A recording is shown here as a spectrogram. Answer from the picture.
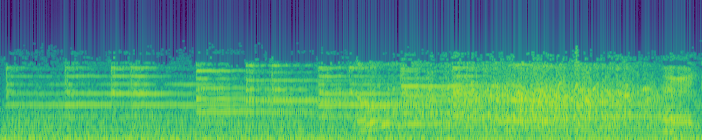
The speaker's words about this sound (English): Let's ring the doorbell.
